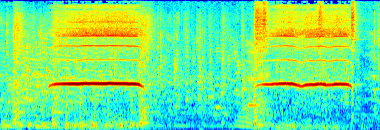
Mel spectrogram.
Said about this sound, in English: That's my rape whistle.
